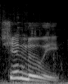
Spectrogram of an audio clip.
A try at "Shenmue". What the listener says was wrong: it's actually Shenmue. The E's pronounced different.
